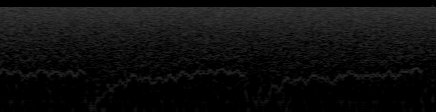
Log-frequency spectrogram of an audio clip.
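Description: Near silence: a faint steady hiss with a low hum underneath.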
